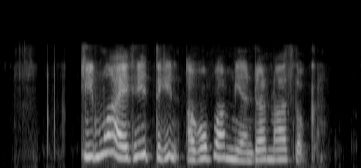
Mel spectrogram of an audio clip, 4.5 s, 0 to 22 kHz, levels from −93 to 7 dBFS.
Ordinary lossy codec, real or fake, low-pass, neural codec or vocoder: AAC, 48 kbps; fake; 7.2 kHz; codec, 16 kHz, 4.8 kbps, FACodec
